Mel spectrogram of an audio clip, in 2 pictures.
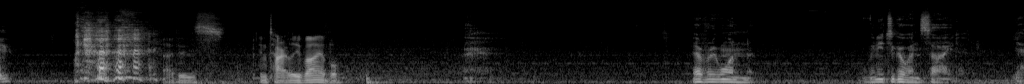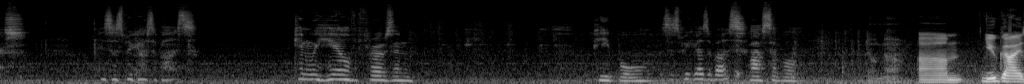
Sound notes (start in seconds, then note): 0.7 laughter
